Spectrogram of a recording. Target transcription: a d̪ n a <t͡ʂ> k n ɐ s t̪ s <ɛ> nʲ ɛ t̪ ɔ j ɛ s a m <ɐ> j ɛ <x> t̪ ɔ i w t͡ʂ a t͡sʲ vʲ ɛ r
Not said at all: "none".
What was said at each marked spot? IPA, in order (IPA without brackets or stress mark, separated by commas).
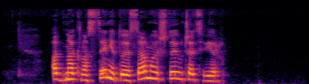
none, ɛ, ɐ, ʂ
